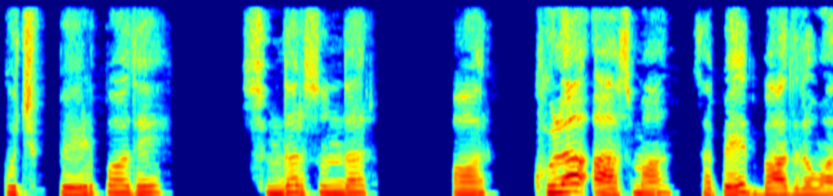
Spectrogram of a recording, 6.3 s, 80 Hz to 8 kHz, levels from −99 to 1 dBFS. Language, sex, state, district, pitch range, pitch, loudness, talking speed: Hindi, female, Uttarakhand, Uttarkashi, 240-270 Hz, 250 Hz, -16 LUFS, 105 wpm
